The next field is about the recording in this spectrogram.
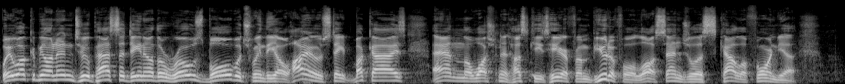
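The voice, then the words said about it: Imitates a sportscaster's voice. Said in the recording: “do an impression ... interviewing you as Keith Jackson”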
